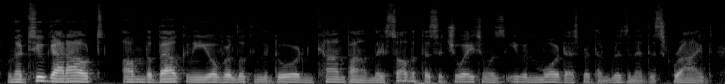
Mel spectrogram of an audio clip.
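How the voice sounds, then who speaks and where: A man's voice: fairly low pitch, fairly even intonation, brisk, hardly any pauses, mellow. A man reading a fantasy novel aloud as a dramatic audiobook narrator.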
